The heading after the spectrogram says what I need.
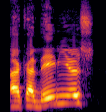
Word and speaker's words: academias: Ele até diz aqui, ó, academias, cuidado, ó, academias em português é academia, a sílaba tônica está no mi, em espanhol é no d.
